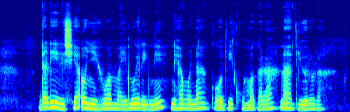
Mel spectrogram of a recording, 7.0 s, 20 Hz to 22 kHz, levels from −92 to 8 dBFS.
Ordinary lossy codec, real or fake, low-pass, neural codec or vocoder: none; real; none; none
